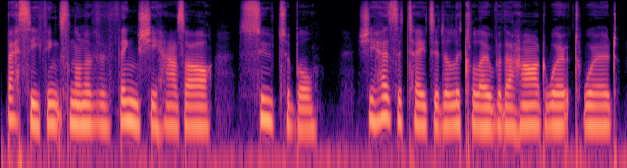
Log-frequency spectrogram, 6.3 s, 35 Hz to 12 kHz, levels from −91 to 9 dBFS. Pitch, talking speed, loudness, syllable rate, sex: 160 Hz, 170 wpm, -17 LUFS, 5.3 syllables/s, female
